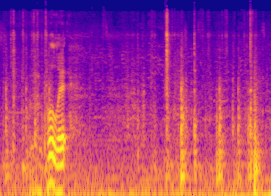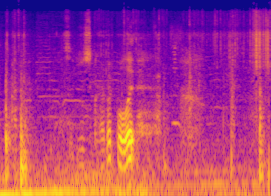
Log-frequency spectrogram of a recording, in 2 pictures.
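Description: A plastic mud flap rattles and clicks as a hand tugs at its metal bracket.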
